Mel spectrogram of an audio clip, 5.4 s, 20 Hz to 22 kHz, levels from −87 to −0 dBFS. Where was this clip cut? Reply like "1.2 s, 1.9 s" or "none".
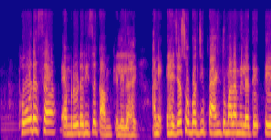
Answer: none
